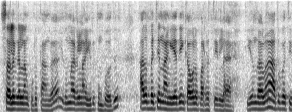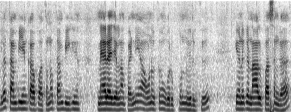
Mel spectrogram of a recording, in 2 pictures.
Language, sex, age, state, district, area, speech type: Tamil, male, 60+, Tamil Nadu, Tiruvarur, rural, spontaneous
